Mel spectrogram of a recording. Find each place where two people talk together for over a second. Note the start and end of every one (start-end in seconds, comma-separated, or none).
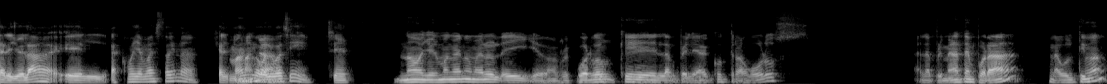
none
